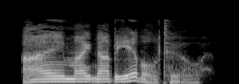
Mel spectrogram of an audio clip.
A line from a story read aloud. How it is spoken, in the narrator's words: he said as his voice trailed off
